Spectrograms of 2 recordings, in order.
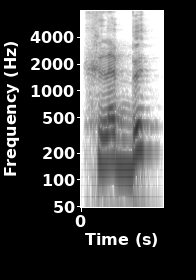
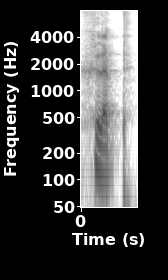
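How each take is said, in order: First: "Chleb" with a fully voiced, released b at the end; voiced final b. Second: "chleb" ending in a crisp voiceless p; final devoicing. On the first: Teacher showing the spelling before the rule, voiced ending. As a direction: sound out "Chleb" as written, khleb-uh. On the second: Teacher showing how Polish bread is really pronounced, devoiced ending. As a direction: say "chleb" as khlep. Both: Shown as a demonstration. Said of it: "is pronounced as if it were".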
